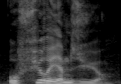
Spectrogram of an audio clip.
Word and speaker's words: au fur et à mesure: Au fur et à mesure. Hein, on mange des lettres, comme d'habitude.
